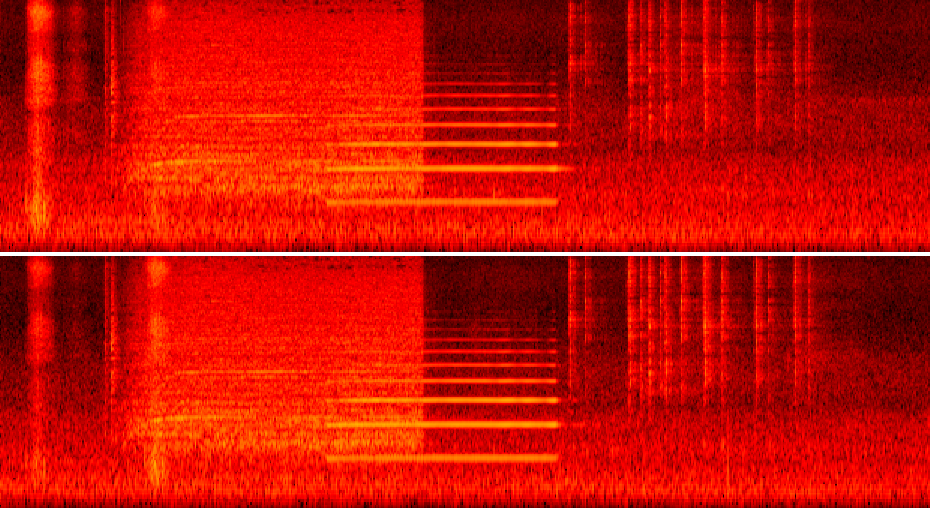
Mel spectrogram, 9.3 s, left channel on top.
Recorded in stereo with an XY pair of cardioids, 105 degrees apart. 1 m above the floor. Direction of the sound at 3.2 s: 15° right.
